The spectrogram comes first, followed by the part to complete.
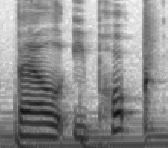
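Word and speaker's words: Belle Époque: and then this one it's pronounced Belle Epoque but I like to say belly poke because my children poke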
